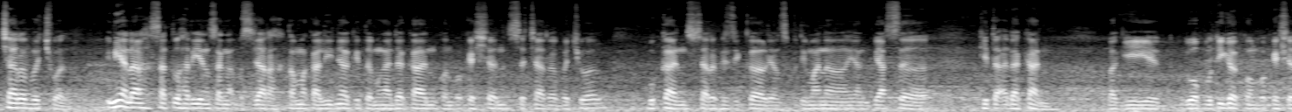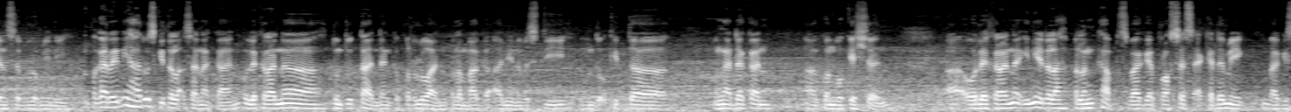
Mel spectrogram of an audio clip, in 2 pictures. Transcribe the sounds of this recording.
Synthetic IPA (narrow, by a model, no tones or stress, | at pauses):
sət͡ʃaɾavət͡ʃual | iniadlahsat̪uɦaɾijaŋsaŋat̪̚bərsəd͡ʒaɾahut̪amãkaliɲãkit̪aməŋadakankɔnvokesiənsət͡ʃaɾavət͡ʃuəl | bukansə̥t͡ʃaɾafisikaljaŋsə̥pərt̪imanajaŋbiasa | kit̪aːdakan | baɡi | duapuluht̪iɡakɔnvokesiənsəbəlʊminipəkaɾainiɦaɾʊskit̪alaksanãkanolɛhkəɾanãt̪unt̪ut̪andankəpərluanpələmbaɡaʔanjunivərsi̥t̪iunt̪ʊkkit̪a | mə̃ŋadakan | əkɔnvokeʃən | olɛhkəɾanãiniadalahpələŋkap̚səbaɡajpɾosɛsa̰kadəmɪk̚baɡi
